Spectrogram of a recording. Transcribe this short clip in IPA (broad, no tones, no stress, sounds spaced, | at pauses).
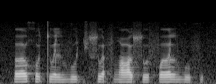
ɤ χʷ ə tʷ e l v u c sʷ e f ðˤ ɤ sʷ ɘ f ɤ l v u f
